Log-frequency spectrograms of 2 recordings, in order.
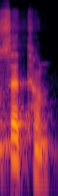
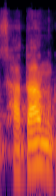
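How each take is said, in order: First: It begins with s, with a reduced second vowel. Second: It begins with s, ending in a soft dan. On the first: "영어로는" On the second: "옛날에는"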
